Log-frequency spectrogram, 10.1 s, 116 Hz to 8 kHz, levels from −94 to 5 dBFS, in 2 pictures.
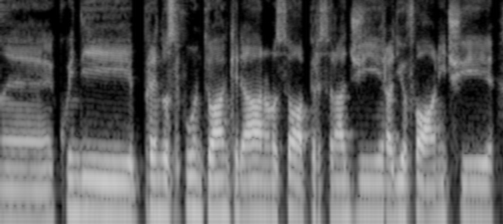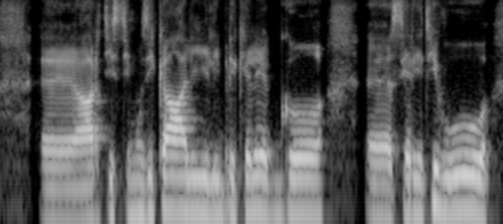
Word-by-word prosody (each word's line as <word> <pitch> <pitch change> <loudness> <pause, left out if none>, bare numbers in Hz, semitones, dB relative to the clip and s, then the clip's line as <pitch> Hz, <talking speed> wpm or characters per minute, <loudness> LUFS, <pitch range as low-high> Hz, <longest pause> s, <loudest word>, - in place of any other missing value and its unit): ehm, 110 0 -4
quindi, 130 -2 -1
prendo 135 0 0
spunto 135 +1 0
anche 135 0 +2
da, 130 0 +3
non 125 - -3
lo 125 - -1
so, 125 0 +2
personaggi 125 0 -4
radiofonici, 125 0 -1 0.5
ehm, 115 0 -2
a 115 - +5
artisti 120 +3 0
musicali, 140 +1 +3
libri 130 +1 -3
che 130 +2 -3
leggo, 135 -1 +1 0.4
ehm, 125 -1 -1
serie 135 +3 +1
TV, 140 -2 +2
130 Hz, 125 wpm, -22 LUFS, 125-135 Hz, 0.5 s, a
